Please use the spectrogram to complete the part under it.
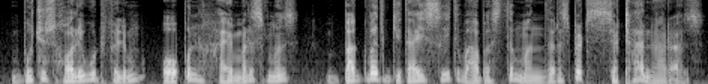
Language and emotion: Kashmiri, angry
